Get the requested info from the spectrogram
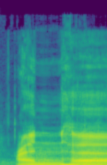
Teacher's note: huruf nun bertemu dengan ha, baru disebut dengan izhar halqi karena huruf ha termasuk ke dalam makhraj al-halqu. Anha, hanya mad tabi'i karena alif sebelumnya fathah.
